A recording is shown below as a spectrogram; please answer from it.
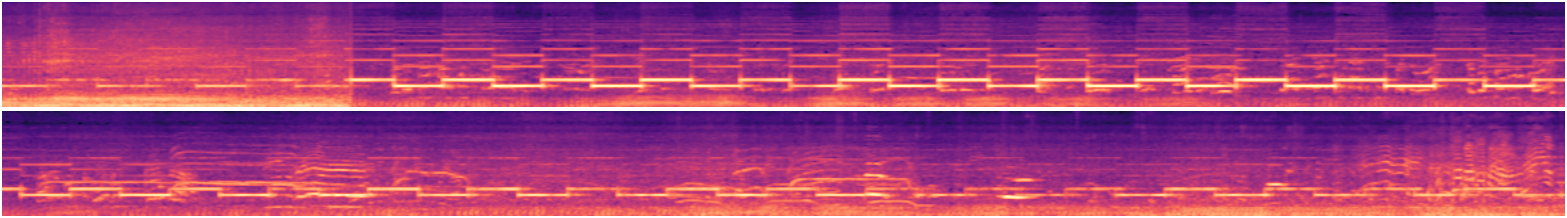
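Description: Barangay ambulance's two-tone hi-lo siren, starting a few seconds in and switching evenly back and forth between a higher and a lower note.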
